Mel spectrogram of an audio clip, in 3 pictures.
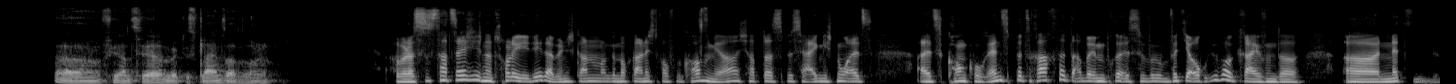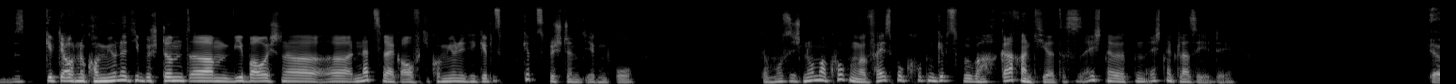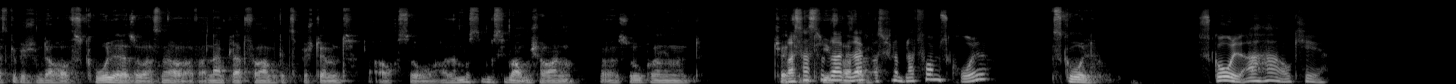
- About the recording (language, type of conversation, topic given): German, advice, Wie finde ich eine Mentorin oder einen Mentor und nutze ihre oder seine Unterstützung am besten?
- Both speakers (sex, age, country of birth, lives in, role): male, 35-39, Germany, Sweden, user; male, 60-64, Germany, Germany, advisor
- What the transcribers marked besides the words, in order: other background noise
